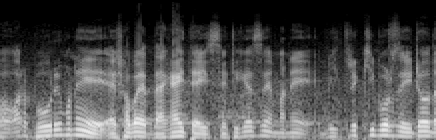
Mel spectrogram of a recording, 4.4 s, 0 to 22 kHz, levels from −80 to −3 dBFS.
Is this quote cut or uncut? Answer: uncut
